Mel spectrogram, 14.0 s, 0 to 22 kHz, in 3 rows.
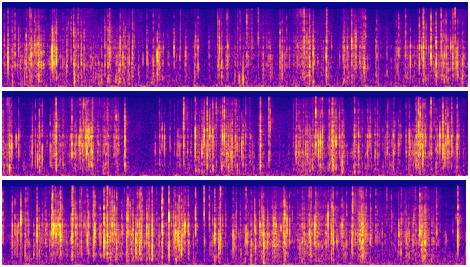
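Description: Bare fingertips of both hands squeeze and crinkle a small white soft package in a thin printed plastic wrapper, likely tissues or wipes, held close. It makes dense, continuous, bright crinkling with rapid sharp crackles and almost no low end, staying steady for the whole clip apart from brief quieter dips near 6 and 7.5 seconds.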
